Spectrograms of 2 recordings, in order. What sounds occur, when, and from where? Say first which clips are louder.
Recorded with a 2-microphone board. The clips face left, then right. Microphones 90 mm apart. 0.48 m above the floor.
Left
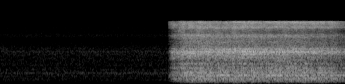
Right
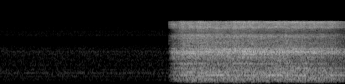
1.7 s writing: left 1 dB; 15° left (ahead or behind), 0.6 m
